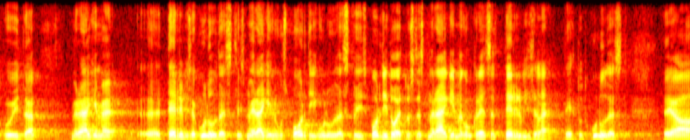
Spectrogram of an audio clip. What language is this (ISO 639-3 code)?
est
